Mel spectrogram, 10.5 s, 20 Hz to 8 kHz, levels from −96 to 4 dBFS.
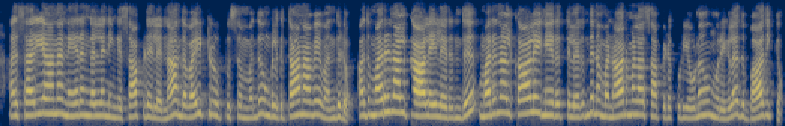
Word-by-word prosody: அது 280 Hz, +1 st, 0 dB
சரியான 335 Hz, +3 st, +3 dB
நேரங்கள்ல 285 Hz, 0 st, -1 dB
நீங்க 235 Hz, -3 st, -6 dB
சாப்பிடலேன்னா, 255 Hz, -3 st, -1 dB
அந்த 270 Hz, -3 st, -1 dB
வயிற்று 305 Hz, +4 st, -1 dB
உப்புசம் 255 Hz, -2 st, -9 dB
வந்து 245 Hz, +8 st, -6 dB
உங்களுக்கு 255 Hz, -4 st, -5 dB
தானாவே 310 Hz, +1 st, +2 dB
வந்துடும். 225 Hz, +5 st, -3 dB
அது 290 Hz, +3 st, -2 dB
மறுநாள் 360 Hz, +3 st, +4 dB
காலையில 275 Hz, -2 st, +6 dB
இருந்து, 235 Hz, +5 st, -3 dB, 0.2 s
மறுநாள் 340 Hz, +4 st, +2 dB
காலை 350 Hz, +3 st, +4 dB
நேரத்தில 275 Hz, -3 st, -3 dB
இருந்து 290 Hz, +6 st, -3 dB
நம்ம 265 Hz, -5 st, 0 dB
நார்மலா 305 Hz, +3 st, +2 dB
சாப்பிடக்கூடிய 235 Hz, -2 st, -5 dB
உணவு 290 Hz, +4 st, -3 dB
முறைகளை 230 Hz, +5 st, -3 dB
அது 275 Hz, -, -5 dB
பாதிக்கும். 275 Hz, +3 st, -1 dB
275 Hz, 155 wpm, -20 LUFS, 255-310 Hz, 0.2 s, காலையில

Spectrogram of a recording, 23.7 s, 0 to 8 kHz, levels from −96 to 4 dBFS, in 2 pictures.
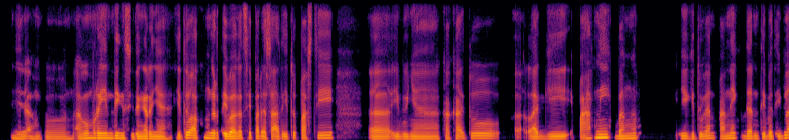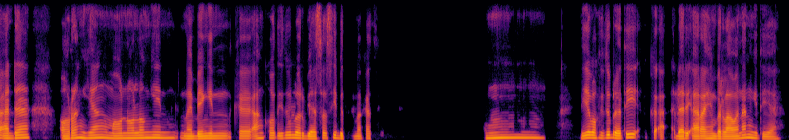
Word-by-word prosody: Ya 120 Hz, -3 st, -2 dB
ampun. 115 Hz, 0 st, -6 dB
Aku 120 Hz, +3 st, +1 dB
merinding 135 Hz, -1 st, +4 dB
sih 125 Hz, -, -4 dB
dengernya, 120 Hz, -1 st, +2 dB
itu 125 Hz, +3 st, -1 dB
aku 135 Hz, -, -1 dB
mengerti 140 Hz, -2 st, +2 dB
banget 120 Hz, +2 st, +4 dB
sih -, -, -3 dB
pada 120 Hz, -1 st, +2 dB
saat 115 Hz, -, +1 dB
itu 120 Hz, +4 st, -1 dB
pasti, 125 Hz, +3 st, -3 dB, 0.8 s
eee, 115 Hz, 0 st, +1 dB
ibunya 115 Hz, +1 st, -1 dB, 0.4 s
Kakak 120 Hz, +2 st, -2 dB
itu, -, -, -5 dB, 0.6 s
eee, -, -, -10 dB
lagi 115 Hz, +1 st, -1 dB, 0.4 s
panik 165 Hz, +7 st, +4 dB, 0.2 s
banget 130 Hz, +2 st, 0 dB, 0.6 s
gi 130 Hz, -, +1 dB
gitu 125 Hz, +1 st, -3 dB
kan 135 Hz, +1 st, -1 dB
panik 130 Hz, +3 st, 0 dB
dan 125 Hz, 0 st, +2 dB
tiba-tiba 125 Hz, +3 st, 0 dB
ada 135 Hz, +2 st, +2 dB, 0.7 s
orang 140 Hz, +6 st, +2 dB, 0.2 s
yang 155 Hz, +1 st, +1 dB, 0.2 s
mau 135 Hz, 0 st, +1 dB
nolongin 150 Hz, +1 st, +1 dB, 0.2 s
nebengin 125 Hz, +1 st, +2 dB, 0.3 s
ke -, -, -5 dB, 0.2 s
angkot 145 Hz, +2 st, -3 dB
itu 145 Hz, +3 st, -2 dB
luar 150 Hz, -3 st, +3 dB
biasa 120 Hz, +1 st, +2 dB
sih -, -, -3 dB
berterima 120 Hz, -1 st, -3 dB
kasih. 130 Hz, -1 st, -8 dB, 1.5 s
Hmm, 155 Hz, +1 st, -1 dB, 0.6 s
dia 145 Hz, +4 st, +4 dB
waktu 150 Hz, -1 st, +1 dB
itu 160 Hz, -, +3 dB
berarti 140 Hz, +3 st, +4 dB, 0.3 s
ke -, -, -6 dB
a -, -, -3 dB, 0.2 s
dari 120 Hz, +3 st, +4 dB
arah 125 Hz, +1 st, +4 dB
yang 125 Hz, 0 st, 0 dB
berlawanan 120 Hz, +5 st, +3 dB
gitu 135 Hz, -4 st, -4 dB
ya? 110 Hz, +1 st, -7 dB
130 Hz, 140 wpm, -24 LUFS, 120-145 Hz, 1.5 s, merinding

